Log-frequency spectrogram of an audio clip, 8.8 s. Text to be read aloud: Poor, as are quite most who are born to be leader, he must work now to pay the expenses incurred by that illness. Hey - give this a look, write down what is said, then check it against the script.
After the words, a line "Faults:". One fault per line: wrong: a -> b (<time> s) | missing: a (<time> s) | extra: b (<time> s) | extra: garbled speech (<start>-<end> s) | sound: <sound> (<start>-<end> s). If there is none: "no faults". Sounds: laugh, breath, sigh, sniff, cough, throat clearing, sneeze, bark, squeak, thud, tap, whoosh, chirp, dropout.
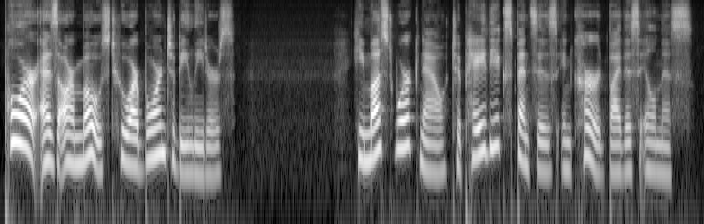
Poor, as are most who are born to be leaders, he must work now to pay the expenses incurred by this illness.
Faults:
missing: quite (0.9 s)
wrong: leader -> leaders (2.4 s)
wrong: that -> this (7.8 s)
